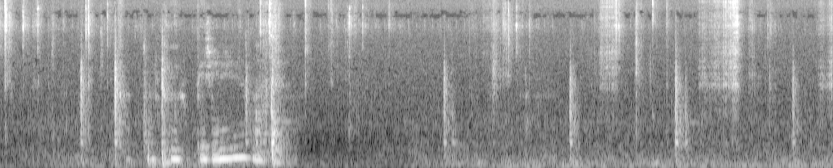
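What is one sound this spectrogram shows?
Pliers click and grip a metal fitting.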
